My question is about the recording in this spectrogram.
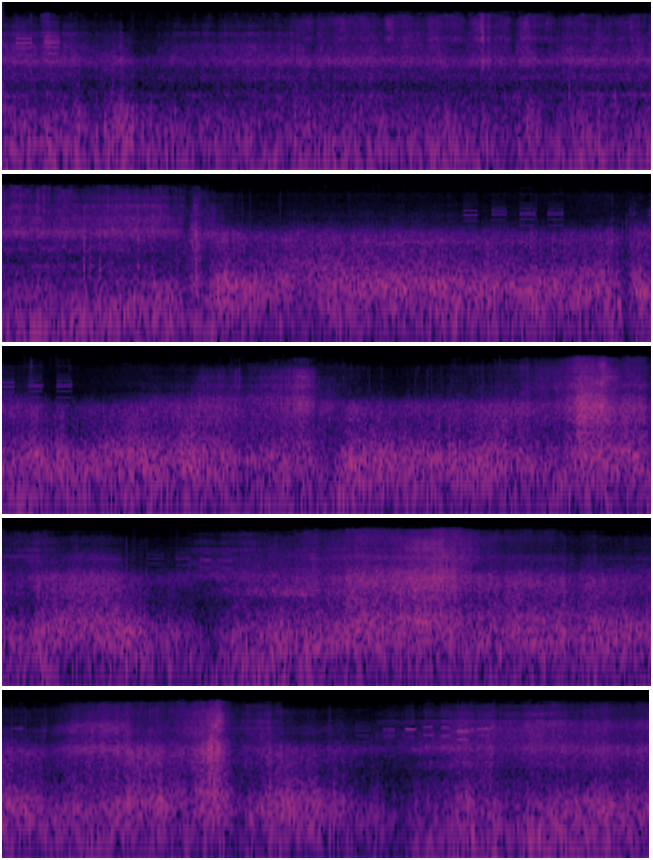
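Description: Airflow buffeting a paraglider pilot's action-camera microphone in flight: loud, steady wind rush, with several stronger gusts in the second half.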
